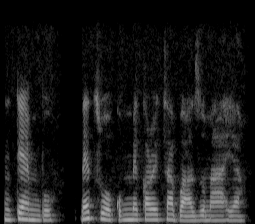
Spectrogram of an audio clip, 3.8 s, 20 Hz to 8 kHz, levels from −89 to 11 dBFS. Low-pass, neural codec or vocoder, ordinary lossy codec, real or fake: 7.2 kHz; none; none; real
